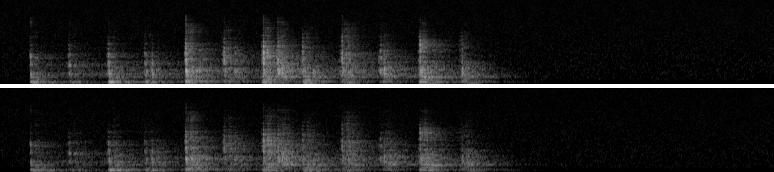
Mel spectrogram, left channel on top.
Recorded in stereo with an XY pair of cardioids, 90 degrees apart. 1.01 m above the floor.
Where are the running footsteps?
55° left, 4.5 m; by 4.8 s 60° left, 7 m.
